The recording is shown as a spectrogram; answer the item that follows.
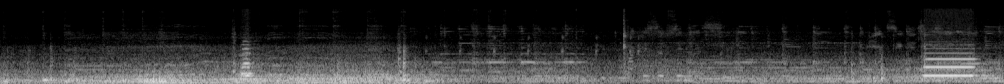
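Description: A car horn sounds once, a steady blast of about half a second near the end, louder than anything else.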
